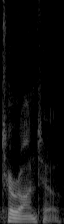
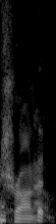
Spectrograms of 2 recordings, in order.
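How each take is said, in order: First: The name is said fully with every syllable clear. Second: The name is said in a clipped, casual form. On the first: It is the proper form of the name. "which is the pronounced" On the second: It is how locals casually say it. "that's the dialect of how you say it"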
